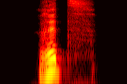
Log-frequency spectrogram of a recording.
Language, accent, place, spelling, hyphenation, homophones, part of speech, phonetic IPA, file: German, Germany, Berlin, ritz, ritz, Ritts, verb, [ʁɪts], De-ritz.ogg
- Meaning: singular imperative of ritzen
